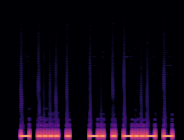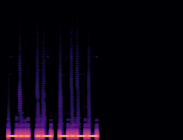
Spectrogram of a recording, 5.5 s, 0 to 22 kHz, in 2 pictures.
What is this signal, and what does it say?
Morse code, heard as a keyed tone, about 28 wpm, 700 Hz. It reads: THE NEXT DAY
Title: Sets of 3 Words 28wpm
